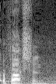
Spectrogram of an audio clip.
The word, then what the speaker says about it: Fashix: A 19.977 on the mediums for Fashix, or Fashion, as I've been instructed. Is how you pronounce his name.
